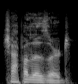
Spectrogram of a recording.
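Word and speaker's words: Chapelizod: And I'm not the only person to have heard it pronounced in Dublin as Chapa Lizard.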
